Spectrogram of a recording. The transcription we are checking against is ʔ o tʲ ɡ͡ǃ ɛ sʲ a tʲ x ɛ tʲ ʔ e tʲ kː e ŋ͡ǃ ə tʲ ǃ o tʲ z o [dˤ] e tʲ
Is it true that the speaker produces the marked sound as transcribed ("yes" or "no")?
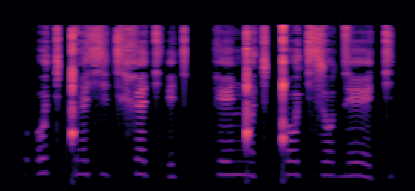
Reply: no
